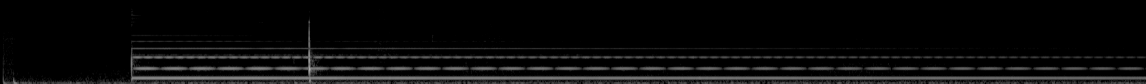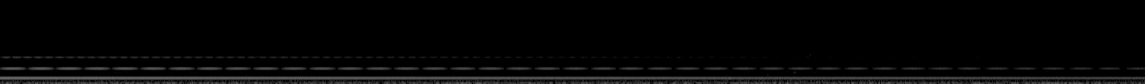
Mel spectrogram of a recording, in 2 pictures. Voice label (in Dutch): Meditatie weerstand aanvaarden en acceptatie; mindfulness; Sessie 5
